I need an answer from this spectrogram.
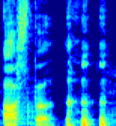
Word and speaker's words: hasta: so he's gonna It's pronounce actually it. Spanish. Pasta. Asta.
